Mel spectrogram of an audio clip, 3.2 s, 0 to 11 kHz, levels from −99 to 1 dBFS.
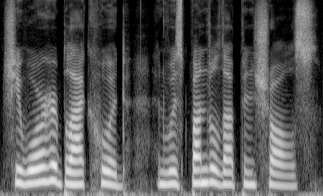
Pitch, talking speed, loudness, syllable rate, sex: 210 Hz, 205 wpm, -15 LUFS, 4.2 syllables/s, female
